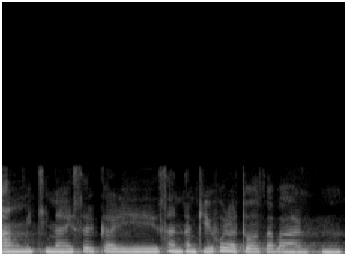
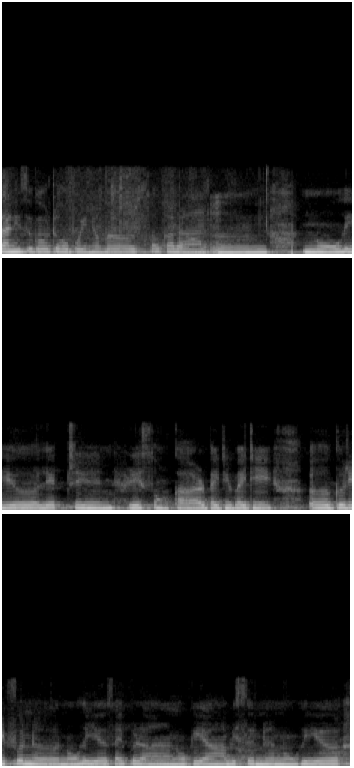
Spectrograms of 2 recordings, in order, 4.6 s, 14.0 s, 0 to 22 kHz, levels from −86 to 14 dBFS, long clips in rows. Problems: constant background noise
